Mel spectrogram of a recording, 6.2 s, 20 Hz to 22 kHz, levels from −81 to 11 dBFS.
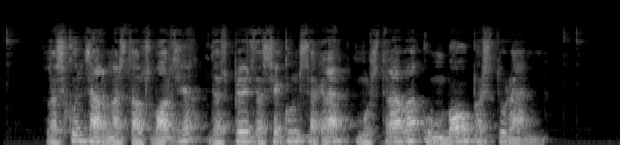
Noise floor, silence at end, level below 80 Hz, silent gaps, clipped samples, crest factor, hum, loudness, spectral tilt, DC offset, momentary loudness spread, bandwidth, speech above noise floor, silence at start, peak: -60 dBFS; 0.75 s; -50 dBFS; none; under 0.1%; 18 dB; none; -21 LUFS; -5.5 dB/octave; under 0.1%; 9 LU; 10.5 kHz; 39 dB; 0.5 s; -2 dBFS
